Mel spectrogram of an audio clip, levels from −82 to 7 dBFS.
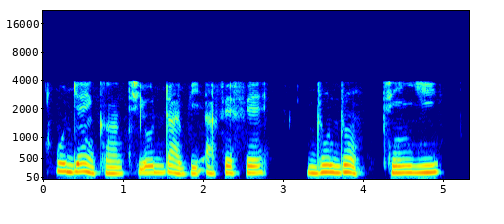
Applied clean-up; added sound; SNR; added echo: none; none; none; none.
